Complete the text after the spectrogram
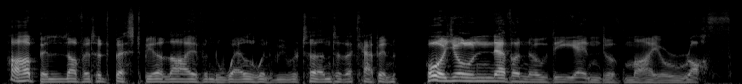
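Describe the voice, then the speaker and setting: Melodramatic lovesick gallant, grandiose and vengeful. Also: male voice, mid-range voice, pushed and bright, dry recording, studio quality. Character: lovesick, theatrical gallant male romantic, wrathful. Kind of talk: video game voice acting.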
